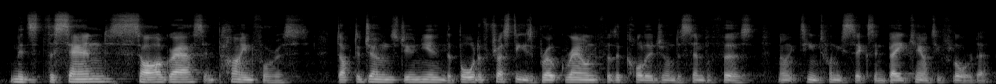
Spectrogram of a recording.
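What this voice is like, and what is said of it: Put-on accent reading a quote. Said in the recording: “I don't know why I'm doing that accent.”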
